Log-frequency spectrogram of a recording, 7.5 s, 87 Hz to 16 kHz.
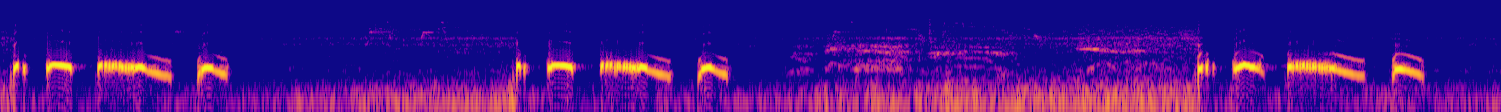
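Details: Wild-dove lure of spotted dove calling, 'kuk 3' style: three phrases of hollow coos, each a few quick notes, then a long sliding coo and a short final note, separated by quieter gaps with a faint background murmur.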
